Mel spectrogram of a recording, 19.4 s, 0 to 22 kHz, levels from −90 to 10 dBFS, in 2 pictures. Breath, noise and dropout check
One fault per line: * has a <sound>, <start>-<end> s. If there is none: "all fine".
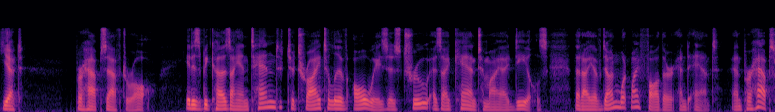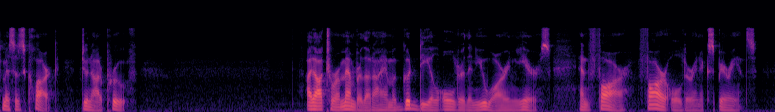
all fine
